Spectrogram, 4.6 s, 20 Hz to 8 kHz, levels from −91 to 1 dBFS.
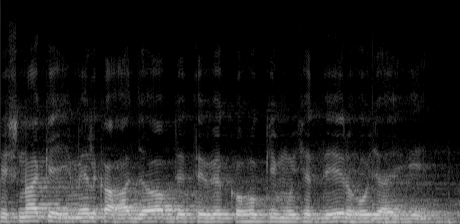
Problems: background sounds at intervals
